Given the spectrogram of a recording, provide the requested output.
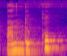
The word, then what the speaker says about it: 만둣국: 뭐 게살구, 총무과, 만둣국, 만둣국, 그리고 허드렛일 이렇게 되겠지. 만둣국. 그래서 만둣국이니까 된 소리 나잖아요.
